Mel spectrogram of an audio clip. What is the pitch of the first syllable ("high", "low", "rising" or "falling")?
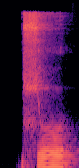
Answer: high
